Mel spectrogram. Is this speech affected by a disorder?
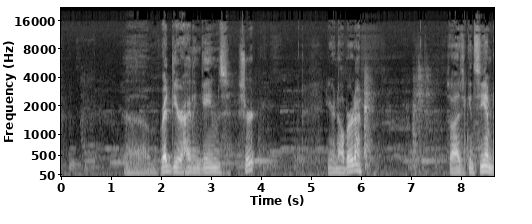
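No.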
